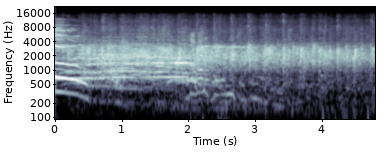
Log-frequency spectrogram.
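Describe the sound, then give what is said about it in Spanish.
An audience breaks into steady applause, a dense wash of many hands clapping that sustains throughout, with a voice briefly audible at the start beneath the clapping. “Ok, muchas gracias, un aplauso.”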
